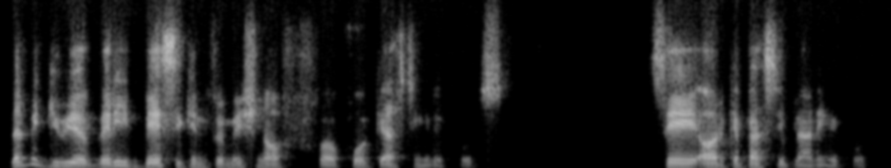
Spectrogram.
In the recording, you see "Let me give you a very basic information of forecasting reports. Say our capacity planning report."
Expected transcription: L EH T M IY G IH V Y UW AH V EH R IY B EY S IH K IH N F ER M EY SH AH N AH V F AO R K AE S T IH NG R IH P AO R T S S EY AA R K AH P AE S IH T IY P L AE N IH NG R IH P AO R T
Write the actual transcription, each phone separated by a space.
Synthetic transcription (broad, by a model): L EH T M IY G IH V Y UW AH V EH R IY B EY S IH K IH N F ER M EY SH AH N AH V F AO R K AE S T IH NG R IH P AO R T S S EY AA R K AH P AE S IH T IY P L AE N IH NG R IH P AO R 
